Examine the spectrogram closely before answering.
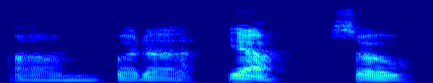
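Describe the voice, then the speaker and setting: A man's voice: on the low side, fairly even intonation, sharp tone. A man talking casually in a response vlog, thinking aloud with many fillers and restarts. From United States. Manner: halting, lots of fillers and restarts. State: tired. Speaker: YouTube creator.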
